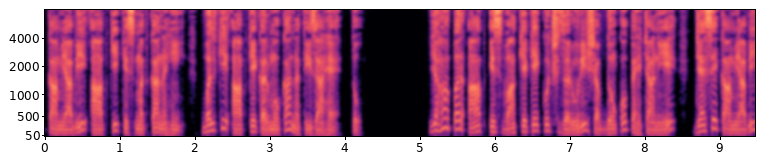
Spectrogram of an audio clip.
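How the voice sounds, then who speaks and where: A man with a low, husky, slightly mellow voice narrates a book summary, speaking directly to the listener and explaining things through questions. His pitch rises and falls freely, and the recording is dry and close with no room sound.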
